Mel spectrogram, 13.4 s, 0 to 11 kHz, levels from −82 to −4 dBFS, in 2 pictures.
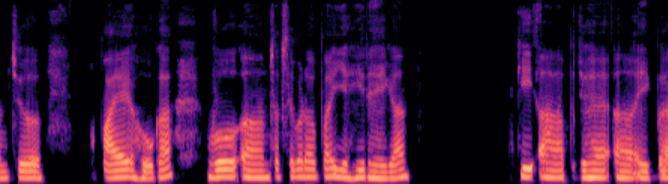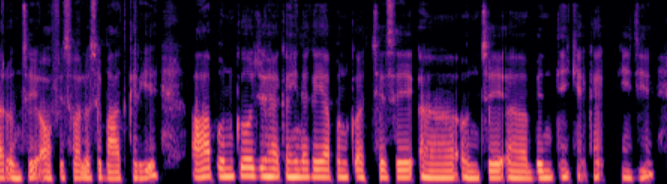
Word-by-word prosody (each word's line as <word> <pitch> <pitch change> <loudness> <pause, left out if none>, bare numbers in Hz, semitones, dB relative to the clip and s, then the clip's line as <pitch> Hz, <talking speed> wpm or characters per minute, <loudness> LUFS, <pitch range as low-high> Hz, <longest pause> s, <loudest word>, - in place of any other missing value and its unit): जो 120 -1 +3 0.6
उपाय 130 +2 +3
होगा, 130 +7 +1 0.4
वो 135 +2 +5
अ, 125 -1 +1
सबसे 135 +1 -4
बड़ा 140 -1 +2
उपाय 140 +1 0
यही 125 +1 +1
रहेगा 120 0 +1 1.1
कि 145 -2 +4
आप 125 -2 0
जो 125 - +2
है 125 0 +3
अ, 135 - -2 0.2
एक 120 -2 0
बार - - +1
उनसे 120 -1 0
ऑफ़िस 125 +1 -3
वालों 120 - 0
से 130 +1 -4
बात 115 -1 -1
करिए। 125 +7 -1 0.4
आप 145 +4 +2
उनको, 150 +1 +2
जो 150 0 0
है, 145 0 +3
कहीं 140 -1 +3
न 140 - +1
कहीं 140 0 +2
आप 135 0 -2
उनको 130 0 -2
अच्छे-से 130 0 0
अ, - - +1 0.4
उनसे 125 -1 +1
अ, 130 - -2 0.3
विनती 125 +3 0
के - - -6
क - - -1 0.2
कीजिये। 125 +5 -5
130 Hz, 180 wpm, -22 LUFS, 125-140 Hz, 1.1 s, वो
